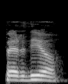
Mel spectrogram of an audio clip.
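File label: "perdió", Spanish; verb-conjugator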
